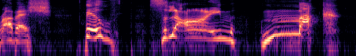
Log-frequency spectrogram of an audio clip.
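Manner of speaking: each word hurled forcefully, pitched way up high. Quoting a scene from Princess Bride, imitating the old angry lady from Princess Bride. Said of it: "old angry lady in Princess Bride where she sees her in the dream and she's like".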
